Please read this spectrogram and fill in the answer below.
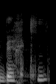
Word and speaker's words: Berkey: dééjeuner au-dessus de notre berket il faudrait d'ailleurs peut-être prononcer berky un peu comme livivice Nike ou Singer qui est donc notre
